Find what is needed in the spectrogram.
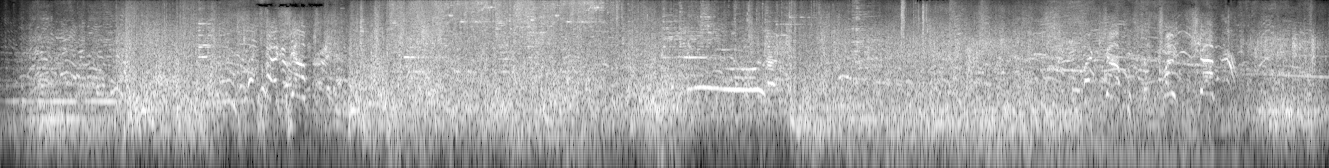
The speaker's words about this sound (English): Bennett's car repairs garage explodes.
